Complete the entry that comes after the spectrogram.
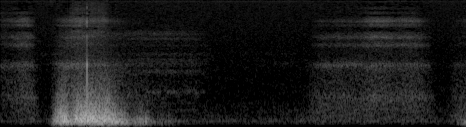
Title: snoring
